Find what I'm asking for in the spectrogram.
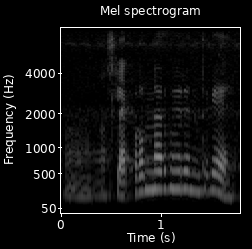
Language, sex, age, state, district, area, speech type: Telugu, female, 60+, Andhra Pradesh, Eluru, rural, spontaneous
